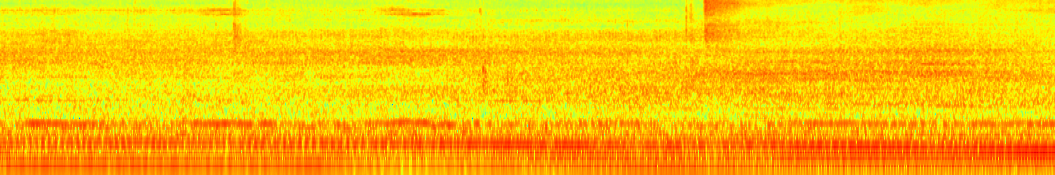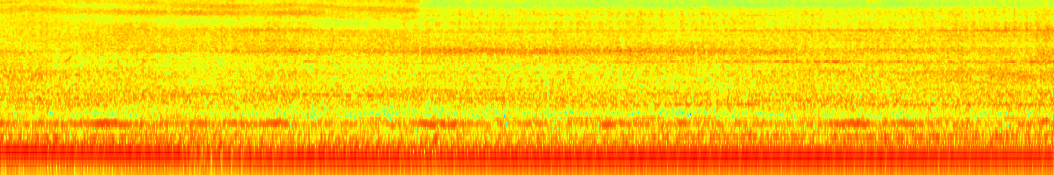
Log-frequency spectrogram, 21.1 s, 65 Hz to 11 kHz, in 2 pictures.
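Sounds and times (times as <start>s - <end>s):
heavy diesel engine running: 0.0s - 21.0s
air hiss burst: 7.0s - 14.8s.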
